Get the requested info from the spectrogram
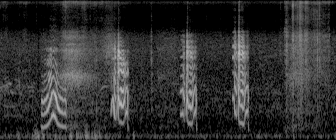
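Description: A grey francolin gives four loud, nasal, ringing notes, roughly one a second, over a low background rumble.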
